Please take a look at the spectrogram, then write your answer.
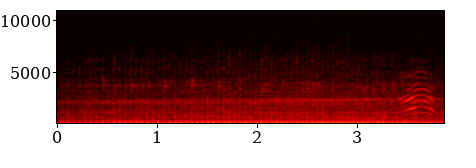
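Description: A small motorcycle engine runs steadily nearby, its low, rapid putter continuing unbroken for the whole stretch, with a brief high chirp near the end.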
